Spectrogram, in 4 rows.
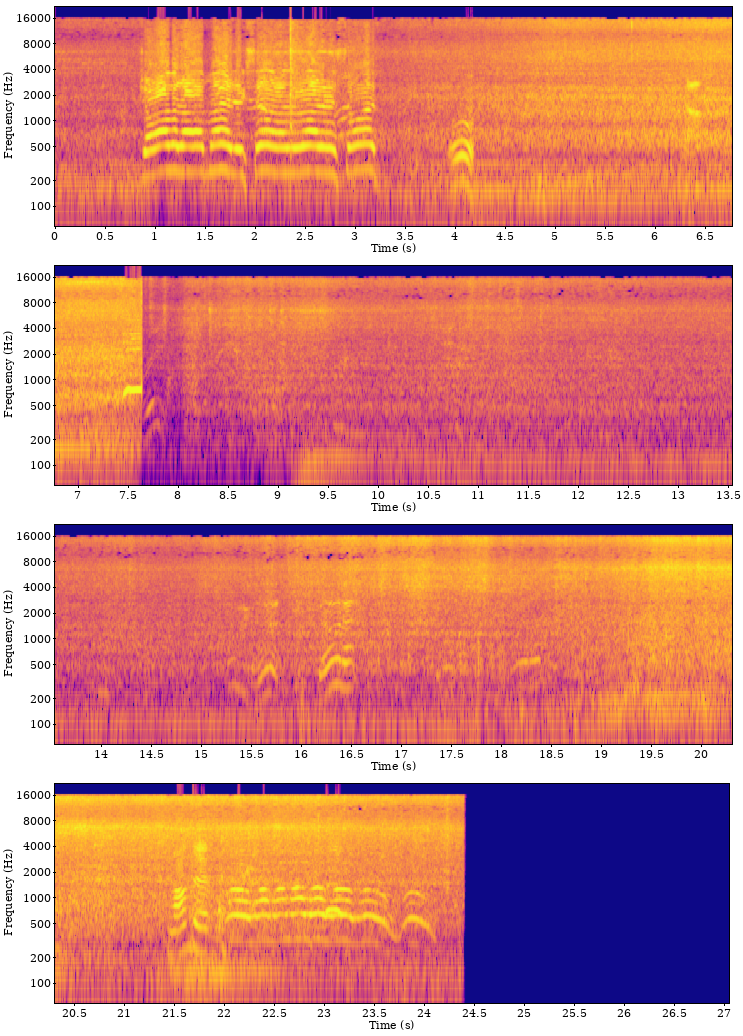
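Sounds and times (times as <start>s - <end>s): off-road vehicle engine running: 0.0s - 24.4s
water sloshing: 1.9s - 24.4s.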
